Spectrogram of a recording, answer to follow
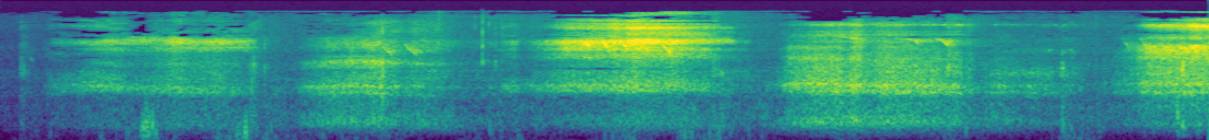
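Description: A person's heavy, wheezy breathing while climbing uphill on foot, about one breath a second, each breath a rushing noise close to the microphone.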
